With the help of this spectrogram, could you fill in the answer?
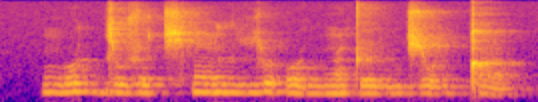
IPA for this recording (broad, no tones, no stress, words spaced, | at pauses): ŋoʎɟəu̯zə t͡ʃʰẽʎ vʲoʔoi̯ ŋə̃tei̯ nd͡ʒoʎǃə̃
